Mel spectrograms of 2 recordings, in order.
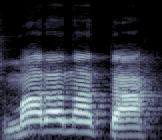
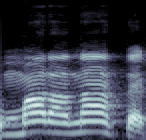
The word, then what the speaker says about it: Maranata: E agora eu clamo do aramaico dialeto de Jesus, Maranatá, como dizemos nós católicos. Ou Maranata, como dizem nossos irmãos separados, os evangélicos ou protestantes. Não importa a pronúncia, o significado é o mesmo.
